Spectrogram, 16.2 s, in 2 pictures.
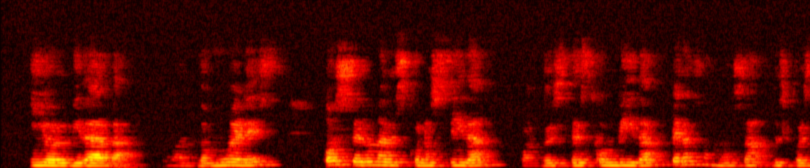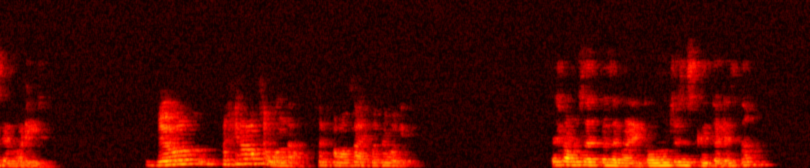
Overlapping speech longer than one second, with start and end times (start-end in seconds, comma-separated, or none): none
